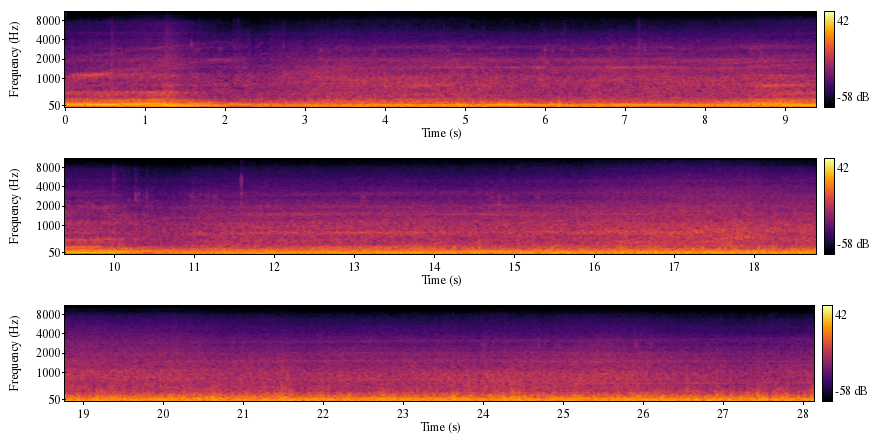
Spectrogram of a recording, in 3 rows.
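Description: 2022 Honda Grom's small single-cylinder engine running under way, with wind rushing over the microphone. It pulls harder near the start and again about eight to ten seconds in, easing off after each, then runs at a steady cruise.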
